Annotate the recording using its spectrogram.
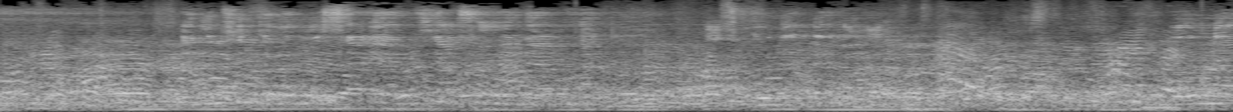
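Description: Chatter of a seated crowd: many voices talking at once and overlapping, with no single voice standing out.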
